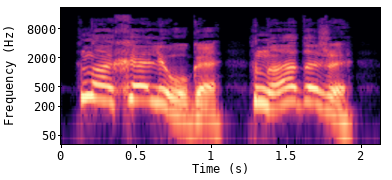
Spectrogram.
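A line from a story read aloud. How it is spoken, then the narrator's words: Woman laughing. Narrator (Russian): женщина даже посмеялась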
